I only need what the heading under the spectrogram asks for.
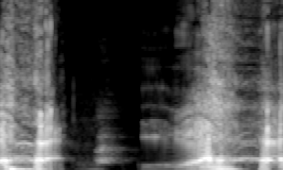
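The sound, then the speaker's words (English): A person imitates a tiny dog's harsh, hacking kennel cough as it coughs up, with a few raspy honking bursts in quick succession, a short pause, then a longer strained hack, fairly loud. “he had kennel cough the last couple days, which is very scary in a tiny little dog like that. He's a coughing up”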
